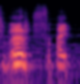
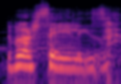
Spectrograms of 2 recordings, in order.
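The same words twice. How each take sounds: First: It is pronounced with French sounds. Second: It is pronounced as English spelling suggests. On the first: The speaker calls it right. "but it's Versailles" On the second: The speaker calls it wrong. "they pronounce this as Ver Versailles. Like that, that's basically how it's written in English"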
